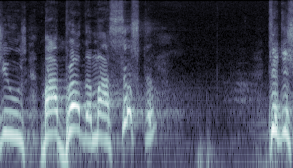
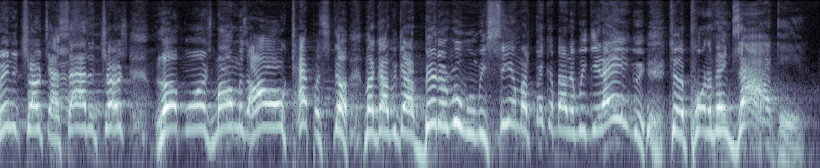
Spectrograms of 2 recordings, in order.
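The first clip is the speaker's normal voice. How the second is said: full-force preaching; 5 semitones higher than usual. Real, not acted. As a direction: preach it out hard to the congregation.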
